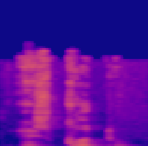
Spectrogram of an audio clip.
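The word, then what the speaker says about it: σκοτόω: pasaje es del griego escot escot es la palabra el término e se escribe s k o t o o es cotu con su derivado escoti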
